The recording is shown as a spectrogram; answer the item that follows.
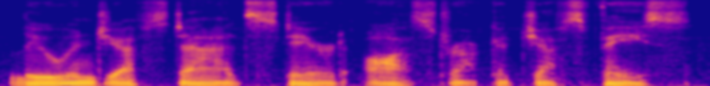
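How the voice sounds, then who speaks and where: A man's voice: low-pitched, steady tone, slow pace, a little mellow. A man giving scripted narration of a horror story as the narrator of an audio drama. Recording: music bed under narration.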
